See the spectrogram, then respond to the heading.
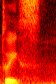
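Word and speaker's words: twigs: Es FKA Twix. Twix es como. Ah, no, Twix, de hecho se, llama, se dice Twix, se pronuncia así en inglés.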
